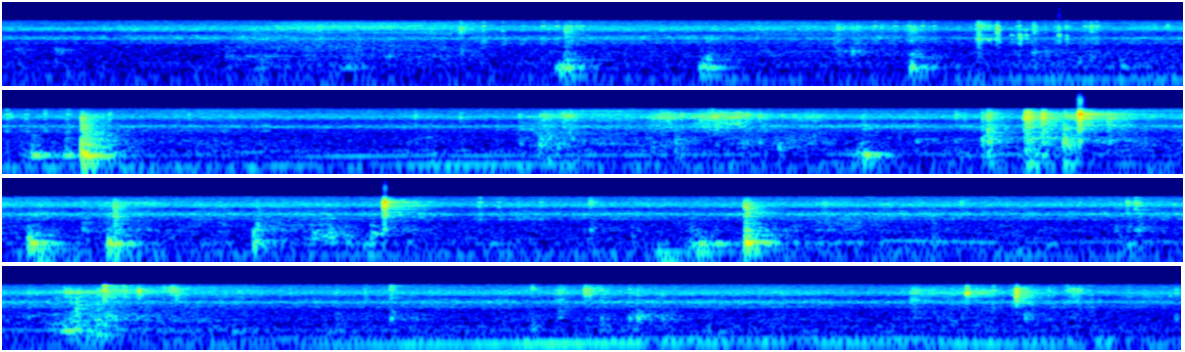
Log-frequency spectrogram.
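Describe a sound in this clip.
A metal hose clicks and knocks against pipe fittings as it is handled.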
